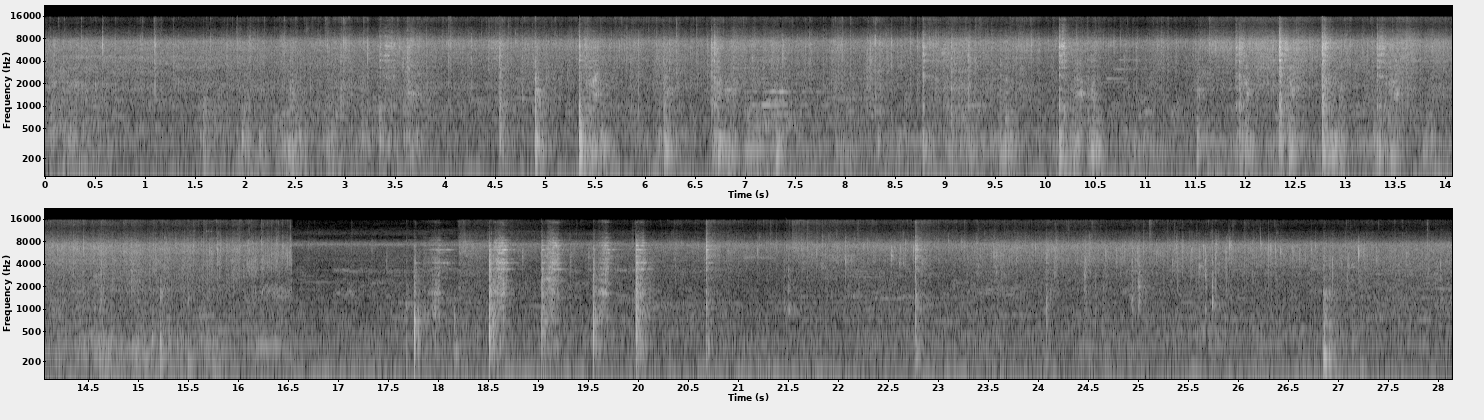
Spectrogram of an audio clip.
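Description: Food sizzling in a steel wok while a spatula stirs and scrapes it, with repeated clicks and knocks against the pan. About sixteen seconds in, the sizzle drops suddenly and a run of sharper spatula knocks follows.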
